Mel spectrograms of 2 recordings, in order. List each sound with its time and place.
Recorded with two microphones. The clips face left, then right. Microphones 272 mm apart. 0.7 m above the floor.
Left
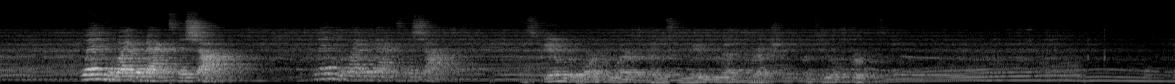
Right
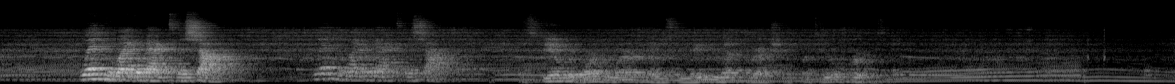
0.8 s a woman speaking: 35° right (ahead or behind), 1.6 m
3.1 s a woman speaking: 35° right (ahead or behind), 1.3 m
5.2 s a man speaking: 40° right (ahead or behind), 0.7 m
